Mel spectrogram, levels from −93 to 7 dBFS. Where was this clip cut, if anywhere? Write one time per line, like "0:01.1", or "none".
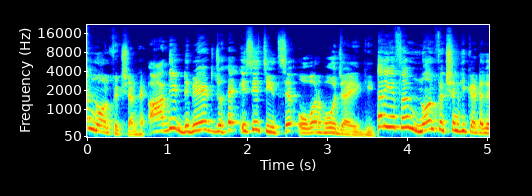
0:03.6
